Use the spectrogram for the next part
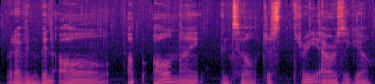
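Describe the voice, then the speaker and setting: A man reading a story aloud in a soft ASMR style, hushed and intimate, often slipping into whispers. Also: sits low, fairly even intonation, moderate pace. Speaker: ASMR reader. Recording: faint background noise.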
